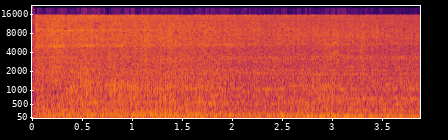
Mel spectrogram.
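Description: An Apache attack helicopter in a war film set against enemy mortar positions produces a loud, steady low rumbling engine and rotor drone that stays constant throughout, with no speech over it.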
